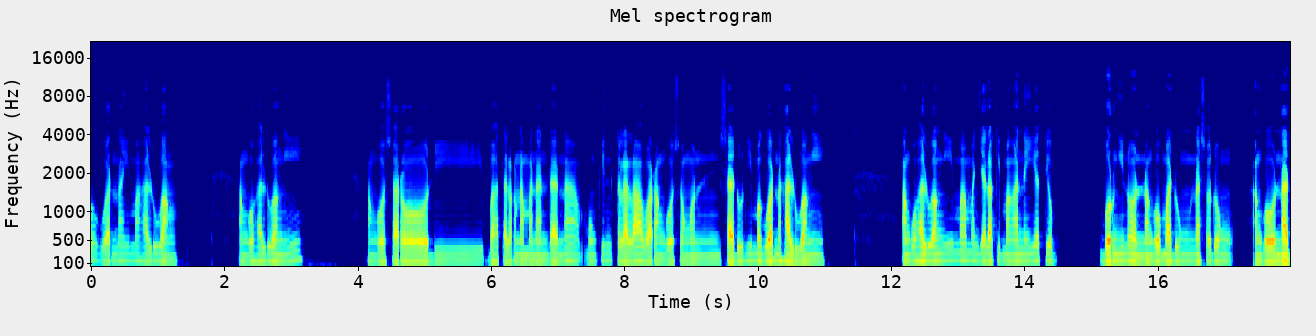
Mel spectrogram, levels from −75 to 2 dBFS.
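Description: It's a speech clip with plainly audible codec damage from start to finish: a ringing, washy smear around the voice and a hiss that breathes with it, likely WMA compression, consistent with a low bitrate of about 48 kbps, though the band still runs up to about 20.1 kHz.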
